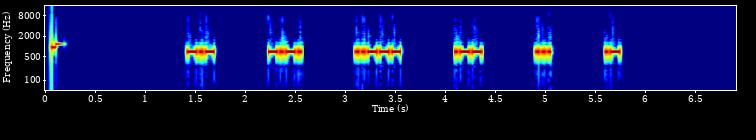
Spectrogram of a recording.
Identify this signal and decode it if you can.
Morse code, heard as a keyed tone, about 39 wpm, spaced as for 14 wpm, 700 Hz. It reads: KC2WSA
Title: USA Call Signs - 6x Character Spacing - 40wpm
